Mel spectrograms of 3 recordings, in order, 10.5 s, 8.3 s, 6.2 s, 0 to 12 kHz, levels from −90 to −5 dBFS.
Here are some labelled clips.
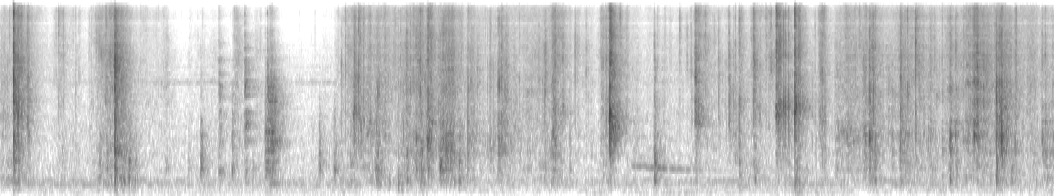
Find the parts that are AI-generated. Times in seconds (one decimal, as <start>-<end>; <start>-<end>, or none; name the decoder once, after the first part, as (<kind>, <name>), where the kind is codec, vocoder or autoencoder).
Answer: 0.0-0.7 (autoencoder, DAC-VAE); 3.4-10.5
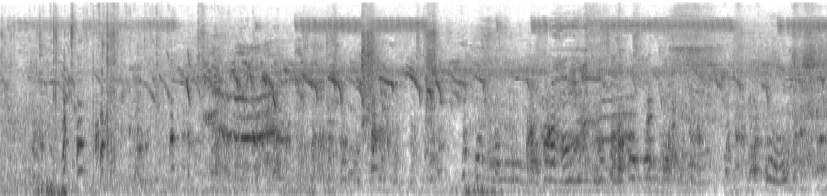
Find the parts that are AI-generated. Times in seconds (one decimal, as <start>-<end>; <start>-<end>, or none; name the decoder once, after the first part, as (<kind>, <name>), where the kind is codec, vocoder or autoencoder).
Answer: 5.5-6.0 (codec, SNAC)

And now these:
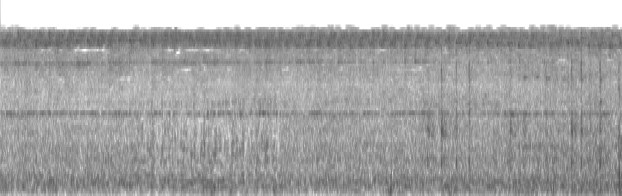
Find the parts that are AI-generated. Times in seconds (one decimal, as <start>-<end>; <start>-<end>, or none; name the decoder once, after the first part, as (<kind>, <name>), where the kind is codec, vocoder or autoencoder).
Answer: 1.4-2.8 (vocoder, BigVGAN v2)

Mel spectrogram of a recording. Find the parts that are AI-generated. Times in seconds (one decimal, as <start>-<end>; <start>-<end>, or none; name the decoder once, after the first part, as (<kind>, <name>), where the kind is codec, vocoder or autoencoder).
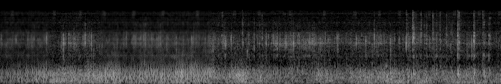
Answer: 0.0-0.5 (vocoder, Vocos); 1.0-2.1

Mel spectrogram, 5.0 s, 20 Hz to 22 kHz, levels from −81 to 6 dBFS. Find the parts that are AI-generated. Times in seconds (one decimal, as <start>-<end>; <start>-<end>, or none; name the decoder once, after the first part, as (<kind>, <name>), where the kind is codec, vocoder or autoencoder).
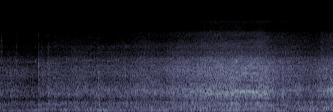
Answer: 0.0-5.0 (codec, SNAC)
